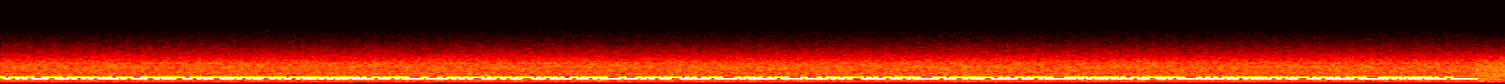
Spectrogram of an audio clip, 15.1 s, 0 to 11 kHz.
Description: RTTY (45.45 baud, 170 Hz shift), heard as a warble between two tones, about 840 Hz centre, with radio static. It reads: … MEU NUMERO ES EL SIS, VUITANTA, VINT-I-VUIT, ZERO, SIS, QUARANTA-SIS.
